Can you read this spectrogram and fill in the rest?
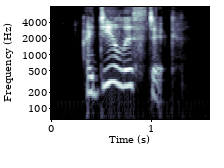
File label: "idealistic", voice spelling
